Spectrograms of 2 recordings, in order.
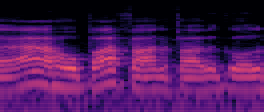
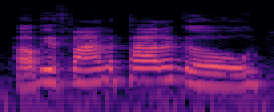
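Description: First: Said in the usual way. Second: Higher-pitched mock Irish accent; attempted Irish accent. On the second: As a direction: wish it in a put-on, off-target brogue. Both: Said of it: "What kind of accent am I trying to do there?".

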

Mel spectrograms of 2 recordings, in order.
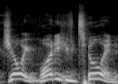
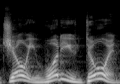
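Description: First: A touch of New York, said higher; mild New York accent, higher. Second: Said in the usual way. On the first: Retold or imitated. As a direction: let a little New York slip into Joey, what are you doing?. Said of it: "Your New York came out a little bit". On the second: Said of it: "I said that".

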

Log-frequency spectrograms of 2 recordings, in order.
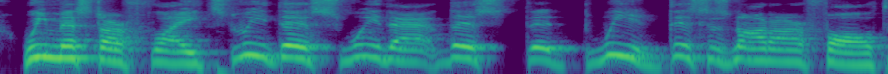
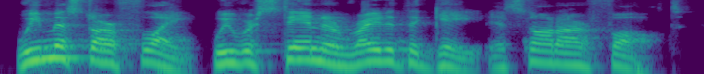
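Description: First: Mock flipping out. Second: Higher, pleading complaint; mock upset old man. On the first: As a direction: whine it out like a frantic old man, much higher. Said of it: "the old dude's, like, flipping out". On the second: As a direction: repeat the old man's protest, a touch higher. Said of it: "The old guy is there and he's like".

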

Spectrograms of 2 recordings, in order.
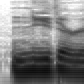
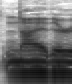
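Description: First: "neither" starting like "knee"; "neither" as NEE-ther. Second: "neither" starting like "nigh"; "neither" as NYE-ther. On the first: Correcting their wording mid-argument, "neither" said NEE-ther. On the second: Restating the point about the Traveler, "neither" said NYE-ther. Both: Real, not acted. Repeats the word in other pronunciation.

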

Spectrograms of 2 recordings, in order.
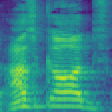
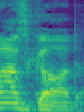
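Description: First: Asgard lifted high and louder, emphatic; leaned-on Asgard, confirming it's true; stress on Asgard. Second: Said in the usual way. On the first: Real, not acted. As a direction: hit Asgard hard and high, insisting. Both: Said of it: "Yeah, no".

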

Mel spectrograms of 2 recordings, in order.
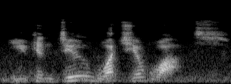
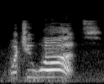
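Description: First: Said in the usual way. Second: Shouted high, loud and emphatic; loud high echo. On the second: Acted. Shouted echo of previous line.

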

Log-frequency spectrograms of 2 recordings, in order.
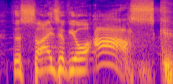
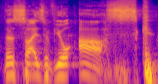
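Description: First: Shouted emphasis. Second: "The size of your ask" slow, low, weighted; slow emphasis. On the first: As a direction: shout "ask" slowly with a laugh. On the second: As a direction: lean on "your ask" slowly. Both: Shown as a demonstration. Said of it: "I did say ask".

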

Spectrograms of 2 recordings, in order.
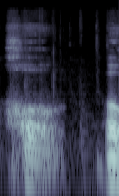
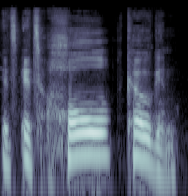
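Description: First: "Hulk Hogan" quieter and slower; soft Hulk Hogan. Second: "Hulk Hogan" slow, each word punched; stress on Hulk Hogan. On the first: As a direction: murmur "Hulk Hogan" lightly. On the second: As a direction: draw out "Hulk Hogan" with weight. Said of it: "No, no, he says". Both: Shown as a demonstration.

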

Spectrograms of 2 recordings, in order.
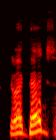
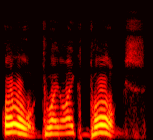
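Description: First: "dogs" said as "dags", higher; pikey pronunciation. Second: "dogs" with a full "aw" vowel, slow and loud; slow drawn-out "Oh", then "dogs" said the American way; standard pronunciation, dawning realisation. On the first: Imitating a pikey asking about dogs, "dogs" said as "dags". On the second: Baffled man finally understands the question, "dogs" said slowly in standard speech. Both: Shown as a demonstration. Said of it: "the difference in the way they talk".

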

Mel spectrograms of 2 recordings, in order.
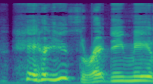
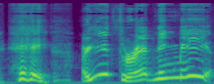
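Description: First: Quick, higher, jokey question; totally joking. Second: High, joking question; playing it off lightly. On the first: Retold or imitated. Buyer demonstrating how he said it, totally joking. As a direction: rattle it off as an obvious joke. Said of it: "like I'm totally joking, right?". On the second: Buyer to seller waving screwdriver, playing it off lightly. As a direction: toss it out as a light joke, pitched way up. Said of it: "I try to play it off lightly".

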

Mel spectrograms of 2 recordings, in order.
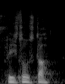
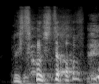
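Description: First: Low, soft pleading with himself; quiet retold plea. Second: Raised pitch, laughing as he begs; higher mock plea. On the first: Pleading with his own beating heart, low and soft. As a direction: beg under your breath, half-joking. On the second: Pleading with his own beating heart, high and half-laughing.

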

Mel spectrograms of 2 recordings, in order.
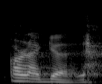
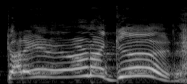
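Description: First: Low, understated boast; smug Pharisee. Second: High, drawn-out shouted boast; boasting Pharisee. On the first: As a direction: drop it low, as if settled. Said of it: "he pulls out the tax collector's resume". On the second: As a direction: crow it to God, loud and slow. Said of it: "And so he goes". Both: Acted.

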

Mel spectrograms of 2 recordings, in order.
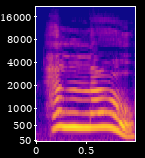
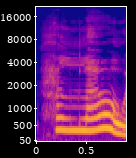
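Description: First: Squealed hello, much higher and louder. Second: Loud high show-host hello; big hello. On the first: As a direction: shriek the greeting. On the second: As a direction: belt the greeting like a host. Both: Shown as a demonstration. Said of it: "no, that was horrible".

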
